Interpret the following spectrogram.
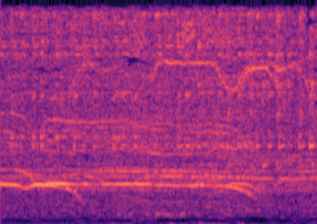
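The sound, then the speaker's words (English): A dense, continuous roar of the Vikings football crowd on its feet cheering before a third-down play, loud and steady for the whole stretch, with shrill whistles and high voices rising above the wash of noise. “Crowd, Viking crowd has come to their feet.”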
